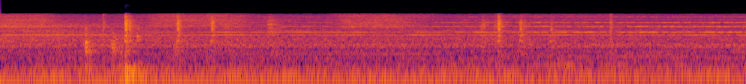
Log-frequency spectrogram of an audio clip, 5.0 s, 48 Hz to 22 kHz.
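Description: Inside a Hankyu 9300 series electric train: a steady low rumble with a few sharp clicks and one louder knock about a second in.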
